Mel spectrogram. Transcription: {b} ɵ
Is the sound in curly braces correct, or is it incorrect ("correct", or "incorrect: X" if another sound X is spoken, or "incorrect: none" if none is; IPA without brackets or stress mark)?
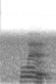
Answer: incorrect: w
